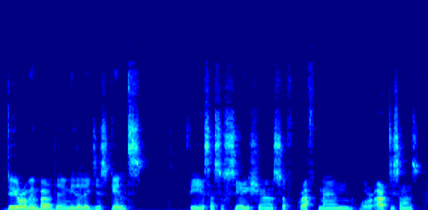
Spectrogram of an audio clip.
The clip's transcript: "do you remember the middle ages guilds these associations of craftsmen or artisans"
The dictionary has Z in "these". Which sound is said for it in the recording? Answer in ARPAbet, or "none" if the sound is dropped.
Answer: S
